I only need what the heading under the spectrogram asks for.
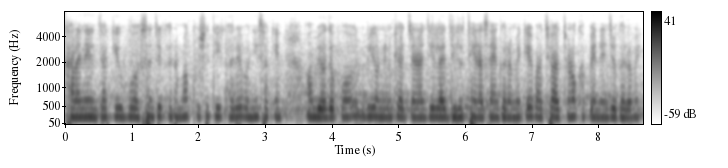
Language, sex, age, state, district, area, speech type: Sindhi, female, 18-30, Gujarat, Junagadh, rural, spontaneous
